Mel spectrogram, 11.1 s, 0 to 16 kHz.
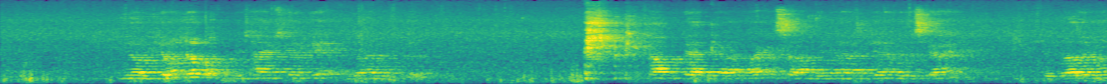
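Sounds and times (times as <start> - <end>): man speaking into microphone: 1.2 - 4.4, 6.3 - 11.0.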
